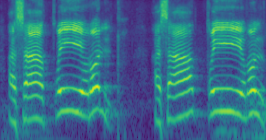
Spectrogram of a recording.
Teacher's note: اساطیر، اساطیر، طا موٹا، را موٹا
